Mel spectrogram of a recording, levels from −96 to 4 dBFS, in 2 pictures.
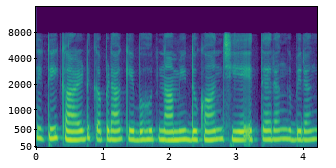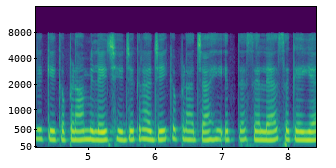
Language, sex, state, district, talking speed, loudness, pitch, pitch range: Maithili, female, Bihar, Purnia, 165 wpm, -13 LUFS, 225 Hz, 220-230 Hz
